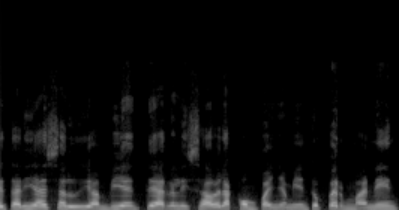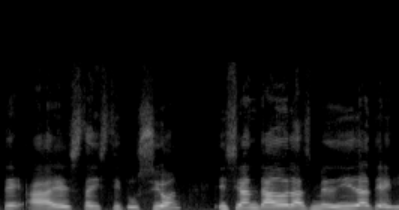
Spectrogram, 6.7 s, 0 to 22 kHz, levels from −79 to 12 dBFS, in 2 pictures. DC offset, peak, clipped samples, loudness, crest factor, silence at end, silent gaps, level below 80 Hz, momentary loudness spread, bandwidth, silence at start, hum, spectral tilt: under 0.1%; -8 dBFS; under 0.1%; -26 LUFS; 16 dB; 0 s; none; -68 dBFS; 9 LU; 15 kHz; 0 s; none; -4 dB/octave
